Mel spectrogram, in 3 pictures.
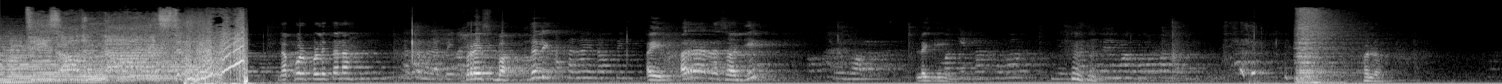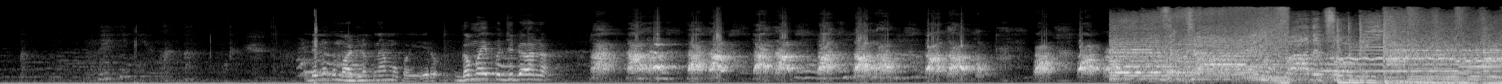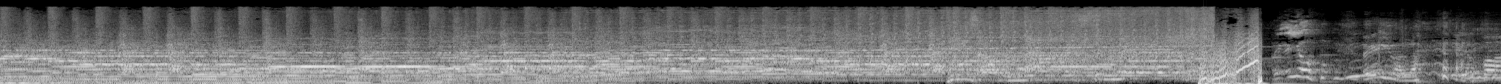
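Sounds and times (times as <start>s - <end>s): music: 0.0s - 2.5s, 12.9s - 14.0s, 26.1s - 42.7s
small dog barking: 21.0s - 26.1s.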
